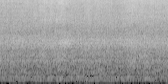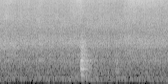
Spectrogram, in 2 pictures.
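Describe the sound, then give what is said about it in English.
Steady sizzling of vegetables, including olives and pepperoncini, sauteing in a hot pan over high heat, a continuous crackling hiss, with a brief scrape or stir near the end and no voices. “So now we're hot, we're sizzling here.”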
